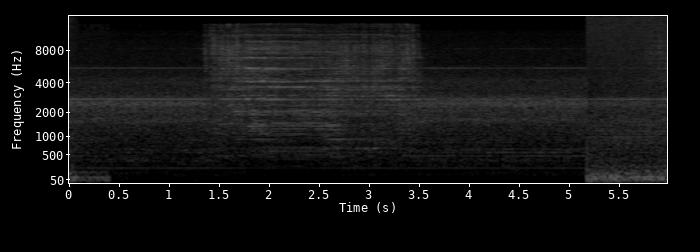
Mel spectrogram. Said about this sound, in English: Here I'm cutting the finger joints on a homemade sled on the table saw.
